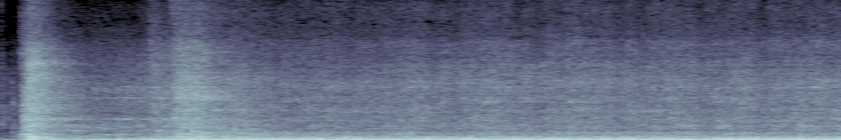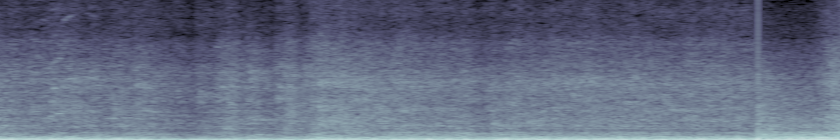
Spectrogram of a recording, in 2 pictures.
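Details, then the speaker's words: Classic truck inline-six on straight pipes, new exhaust donut fitted days earlier, idling in garage: loud deep steady drone; owner can't tell if it's a collector leak or just the straight pipes; loud exhaust drone. "So anyway, it doesn't sound bad. It's not outrageously loud, but it's, you know, it's loud in the garage."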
